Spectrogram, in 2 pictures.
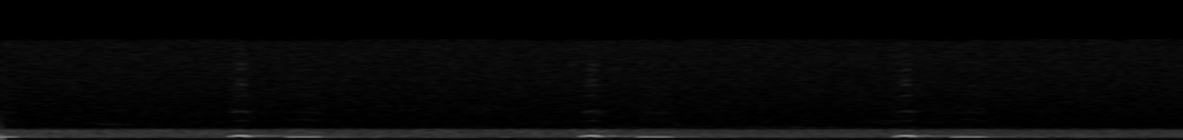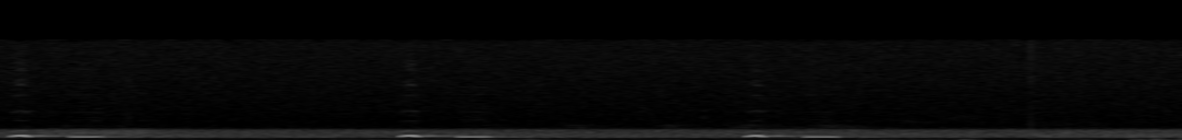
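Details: Long steady series from a common cuckoo in Korea's mountains: six falling two-note calls at an even pace of roughly one every one and a half seconds, with a faint low hum.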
